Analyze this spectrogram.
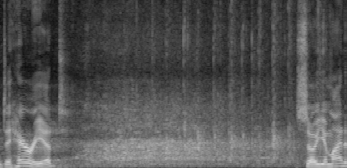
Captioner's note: laughs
